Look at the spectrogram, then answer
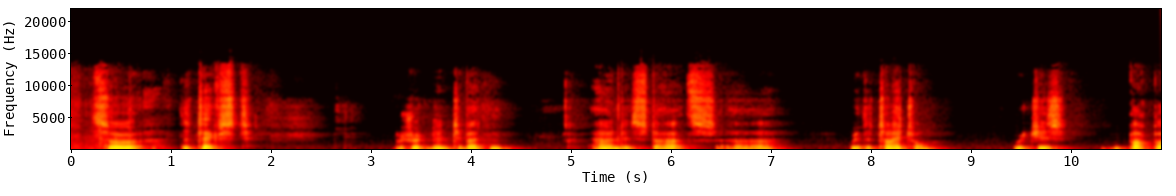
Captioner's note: tibetan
